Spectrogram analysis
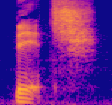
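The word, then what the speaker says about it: Bich: His name in French is pronounced bitch.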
